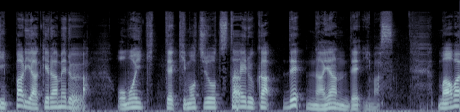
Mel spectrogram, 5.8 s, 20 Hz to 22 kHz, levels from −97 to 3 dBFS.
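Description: At 0.91 to 1.05 s, 2.94 to 3.02 s and 5.26 to 5.35 s the speech turns into a brief hissy smear that sinks toward silence, longest in the 140 ms first gap, shorter at 70 ms and 90 ms later. These are lost LE Audio frames, consistent with runs of 10 ms frames going missing. The likely LC3 decoder concealed each gap by repeating the last spectrum with scrambled signs and fading it, which strips the pitch and leaves noise.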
